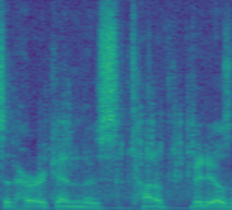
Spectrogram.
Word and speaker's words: Hurricane: in hurricane utah it's spelled hurricane but people pronounce it hurricane there's a ton of videos on the subject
